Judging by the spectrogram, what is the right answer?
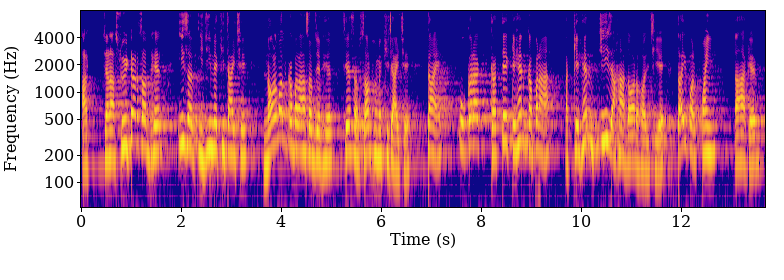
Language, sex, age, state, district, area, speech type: Maithili, male, 30-45, Bihar, Madhubani, urban, spontaneous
